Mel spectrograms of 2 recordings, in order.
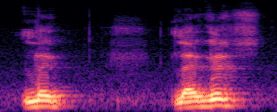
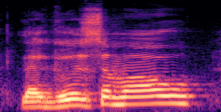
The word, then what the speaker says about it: Leguizamo: featuring the voices of Chris Rock John the lick legged how you pronounce it Leguizamo Norma Grotton na MacDonald Albert Brooks Gary's snarling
